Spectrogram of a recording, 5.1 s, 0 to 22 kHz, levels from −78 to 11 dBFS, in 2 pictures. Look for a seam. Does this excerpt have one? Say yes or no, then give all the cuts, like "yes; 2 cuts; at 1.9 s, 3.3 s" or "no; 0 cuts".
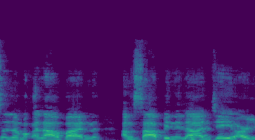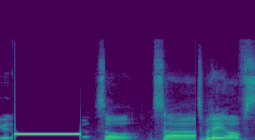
no; 0 cuts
